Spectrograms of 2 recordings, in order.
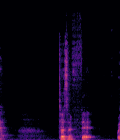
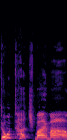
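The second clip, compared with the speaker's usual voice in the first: mock yell, high-pitched and slow. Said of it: "like he's yelling at her".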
